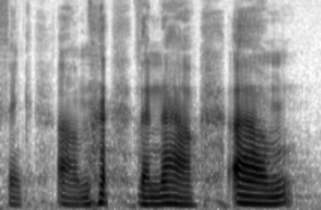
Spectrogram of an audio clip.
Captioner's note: chuckles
